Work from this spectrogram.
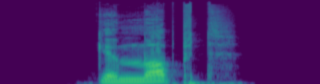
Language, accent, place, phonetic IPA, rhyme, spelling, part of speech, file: German, Germany, Berlin, [ɡəˈmɔpt], -ɔpt, gemobbt, verb, De-gemobbt.ogg
- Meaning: past participle of mobben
